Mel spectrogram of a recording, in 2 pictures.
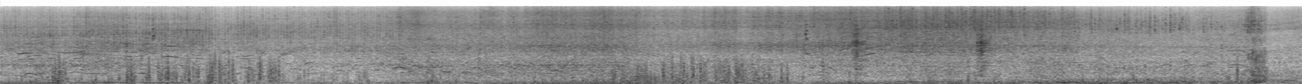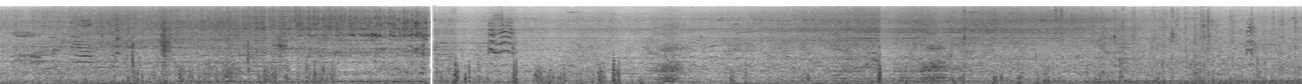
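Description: Classic car engines running at low speed as the cars roll slowly past one after another, with a crowd talking around them. The sound drops out for an instant about two-thirds of the way through.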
